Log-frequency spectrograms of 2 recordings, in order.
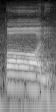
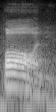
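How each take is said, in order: Both takes have the same delivery.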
